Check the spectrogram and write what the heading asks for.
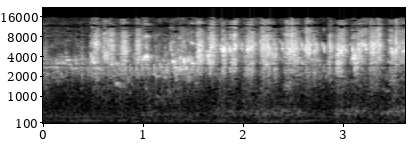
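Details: Lively budgerigars on 9 February 2024, a dense wash of high squeaky twitters and short chirps with no break.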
